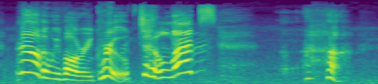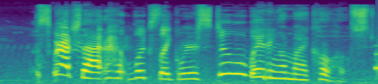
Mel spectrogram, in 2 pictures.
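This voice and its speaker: At an extremely high pitch with very wide pitch swings, the put-on character voice moves at a fairly slow pace with long, frequent pauses. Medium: video game. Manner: cheerful, encouraging.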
